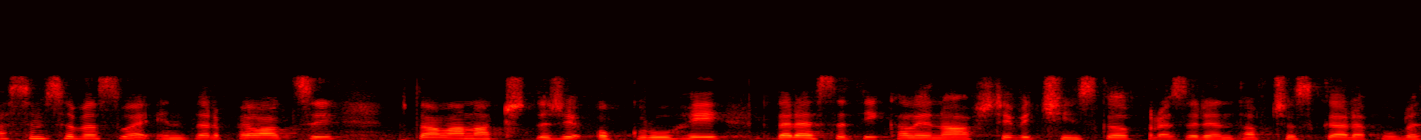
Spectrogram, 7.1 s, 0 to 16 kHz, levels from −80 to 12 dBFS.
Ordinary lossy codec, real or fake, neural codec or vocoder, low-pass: AAC, 96 kbps; fake; codec, 16 kHz, 1 kbps, X-Codec, WavLM features, trained on Multilingual LibriSpeech; 7.2 kHz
